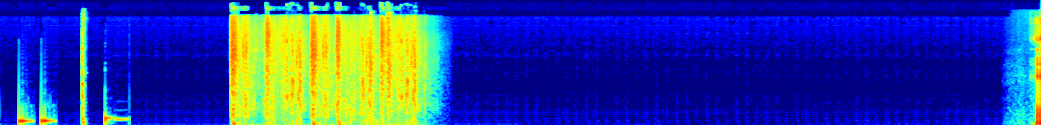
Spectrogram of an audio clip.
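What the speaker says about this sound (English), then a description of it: "So I'll give you a brief demonstration of the main forward gun." The main forward gun on a Minecraft naval ship fires in the video game: a few short tones, then a two-second rough, crackling blast that cuts off into silence.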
